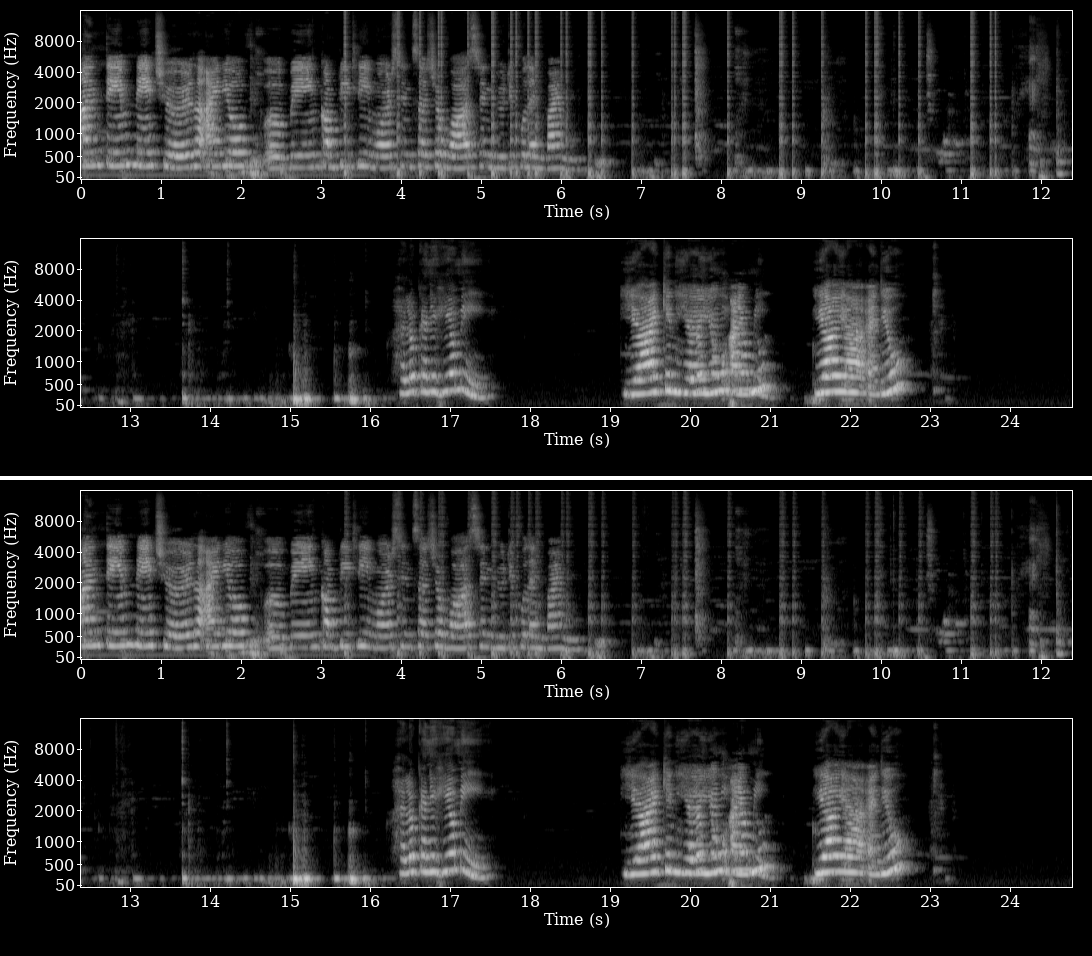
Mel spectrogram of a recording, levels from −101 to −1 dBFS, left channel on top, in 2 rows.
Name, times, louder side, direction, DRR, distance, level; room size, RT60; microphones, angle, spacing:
voice 1, 0.0-6.6 7.7-7.8 9.3-9.4 10.5-10.9 11.9-12.3 19.2-21.0 21.6-22.7, left 1 dB, 20° left, 0.8 m, -33 dB
sound 1, 3.3-3.4 4.0-4.5 4.8-4.9 5.1-5.7 6.0-6.5 6.9-7.0 7.4-7.6 8.1-8.2 8.7-8.9 9.3-9.4 9.8-10.5 11.1-11.5, left 6 dB, 85° left, 0.4 m, -45 dB
voice 2, 8.3-8.6 9.3-9.4 10.1-10.2 12.2-12.3 13.0-13.2 13.7-14.3 14.7-16.0 16.3-17.5 20.0-21.0 21.5-21.6, right 2 dB, 60° right, 0.6 m, -36 dB
2.7 x 2.4 x 2.3 m
head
